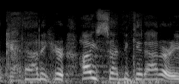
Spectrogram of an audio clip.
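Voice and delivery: high-pitched frantic yelled order, voice held back; mock an officer losing control, pitch way up; hollered police order. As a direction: overwrought cop shouting people away. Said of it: "doesn't have to run up and go".

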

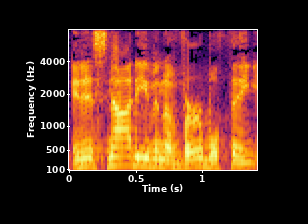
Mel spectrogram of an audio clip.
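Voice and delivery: ordinary delivery

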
